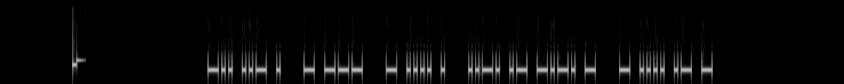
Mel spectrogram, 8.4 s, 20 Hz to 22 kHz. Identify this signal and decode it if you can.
Morse code, heard as a keyed tone, about 34 wpm, 700 Hz. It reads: DUE TO THE FACT THAT
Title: Sets of 5 Words Encore 35wpm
